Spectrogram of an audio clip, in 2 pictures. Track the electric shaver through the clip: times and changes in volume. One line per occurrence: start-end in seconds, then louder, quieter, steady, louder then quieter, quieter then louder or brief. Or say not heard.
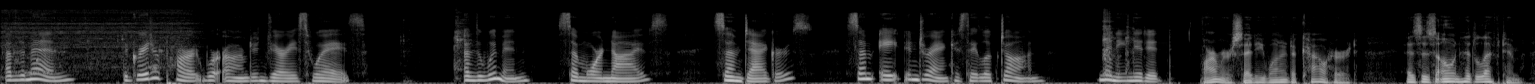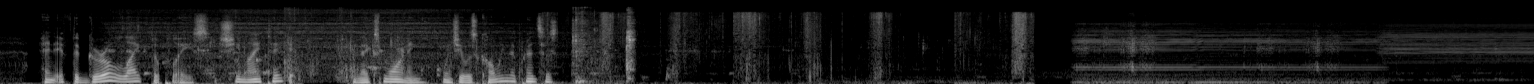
26.1-30.6 quieter.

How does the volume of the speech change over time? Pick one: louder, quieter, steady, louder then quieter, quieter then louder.
steady.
